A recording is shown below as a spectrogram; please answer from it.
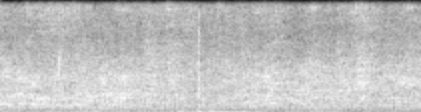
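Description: Busy street ambience: indistinct chatter of people nearby over steady city noise, with a few low thuds about a second in.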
